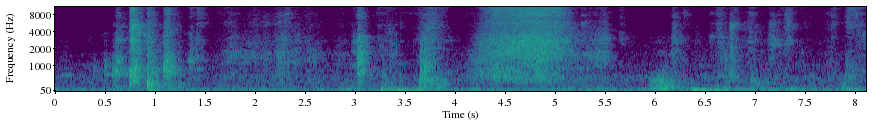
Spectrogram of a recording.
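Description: A cardboard box being opened and unpacked by hand: flaps and cardboard inserts rubbing and knocking, with a longer scraping rustle about four to five seconds in and a few light knocks after.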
